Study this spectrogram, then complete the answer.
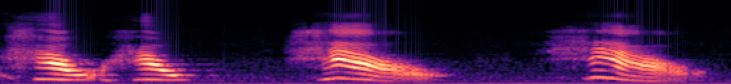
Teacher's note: quando você for falar esse how, esse H é como se fosse um som de R mesmo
